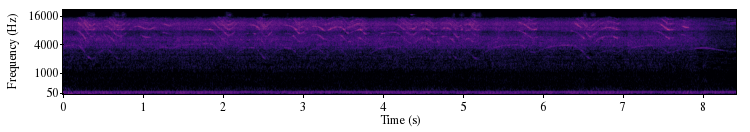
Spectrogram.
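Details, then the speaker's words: Steady high-pitched dental drill whine with pitch dips as the burr, pointed toward the tooth's centre, reduces the occlusal surface during a full gold crown preparation on tooth 30; dental drill. "It doesn't quite fit there yet, so we could reduce a little bit more. Notice I'm pointing the burr toward the center of the tooth."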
